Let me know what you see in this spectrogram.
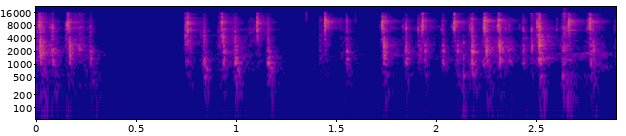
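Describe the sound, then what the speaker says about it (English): Rapid keystrokes on a computer keyboard come in close, dense bursts with a brief pause near the start, no voices. "Just typing one thing that I needed."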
